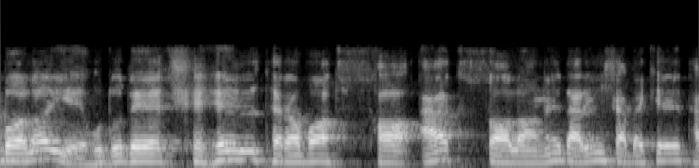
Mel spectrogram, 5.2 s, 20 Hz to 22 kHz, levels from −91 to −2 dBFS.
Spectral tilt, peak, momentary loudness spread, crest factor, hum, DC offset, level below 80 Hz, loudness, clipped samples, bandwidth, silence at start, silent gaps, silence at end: -7 dB/octave; -6 dBFS; 6 LU; 16 dB; none; under 0.1%; -58 dBFS; -23 LUFS; under 0.1%; 8.2 kHz; 0 s; none; 0 s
